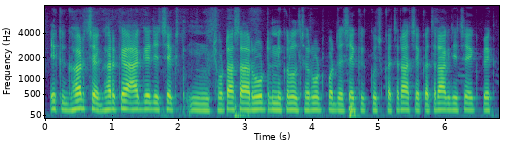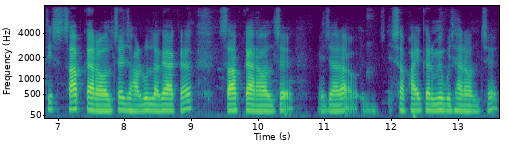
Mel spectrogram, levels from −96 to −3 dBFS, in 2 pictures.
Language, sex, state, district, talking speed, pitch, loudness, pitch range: Angika, male, Bihar, Purnia, 175 wpm, 140 Hz, -22 LUFS, 130-145 Hz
